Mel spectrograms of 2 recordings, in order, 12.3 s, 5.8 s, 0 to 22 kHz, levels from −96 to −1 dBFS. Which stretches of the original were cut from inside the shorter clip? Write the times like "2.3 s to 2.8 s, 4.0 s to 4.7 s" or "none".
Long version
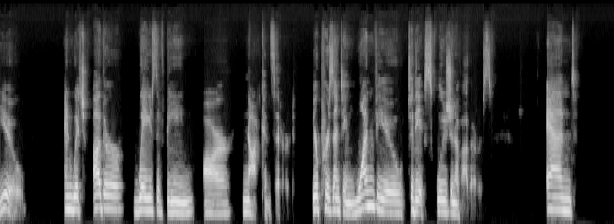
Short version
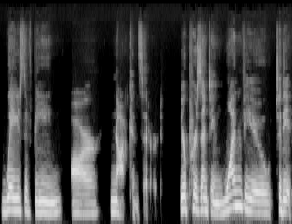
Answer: none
